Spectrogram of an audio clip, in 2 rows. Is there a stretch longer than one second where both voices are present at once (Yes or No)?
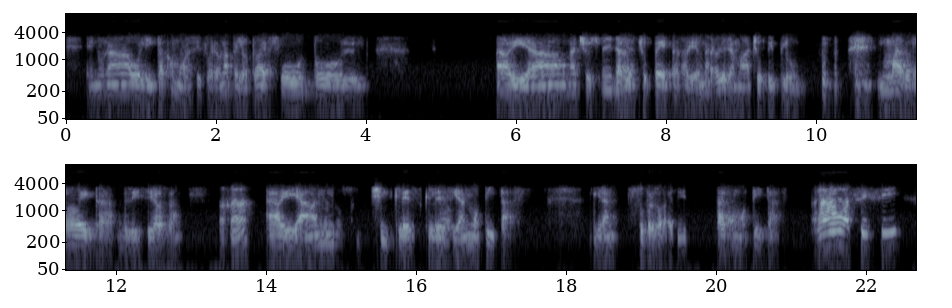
No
